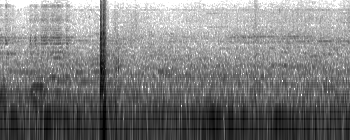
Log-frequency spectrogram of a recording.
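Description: Steady outdoor hubbub of distant voices and traffic, with one sharp, loud crack a little over a second in.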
